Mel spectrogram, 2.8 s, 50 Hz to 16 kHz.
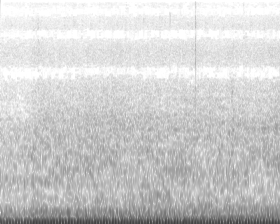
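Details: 2011 Ram 1500, 5.7L Hemi V8, no-crank complaint; fender-well-to-frame ground bypassed: V8 fires and settles into deep steady low rumble with even pulses, no stumbles; cause was slight corrosion on that ground, to be cleaned and greased; normal start and idle.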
